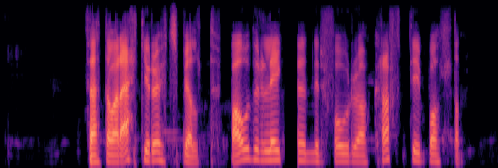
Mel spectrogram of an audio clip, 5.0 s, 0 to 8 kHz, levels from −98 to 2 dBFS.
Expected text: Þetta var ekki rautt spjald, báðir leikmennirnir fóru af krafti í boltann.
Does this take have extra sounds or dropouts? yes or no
yes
